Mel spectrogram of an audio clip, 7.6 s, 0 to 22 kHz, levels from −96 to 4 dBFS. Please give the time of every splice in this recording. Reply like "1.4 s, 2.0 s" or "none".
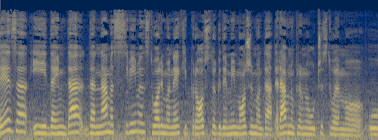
none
